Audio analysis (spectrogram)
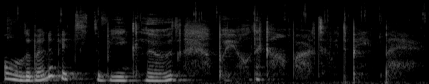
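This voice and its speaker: A woman voicing a giant, possessive, seductive spider monster in a breathy, whispered ASMR roleplay. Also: mid-range voice, darkish tone, natural voice. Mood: smug, possessive. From Italy. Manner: breathy whispering, slow and deliberate.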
